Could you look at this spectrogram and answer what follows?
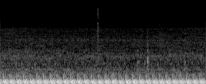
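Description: A motorcycle engine running at a steady idle, close and loud, with an even rhythmic putter and no voices.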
